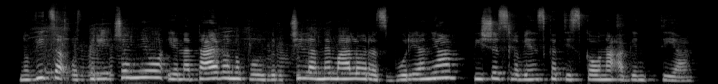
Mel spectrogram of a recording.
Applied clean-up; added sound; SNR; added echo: neural mask model RNNoise.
